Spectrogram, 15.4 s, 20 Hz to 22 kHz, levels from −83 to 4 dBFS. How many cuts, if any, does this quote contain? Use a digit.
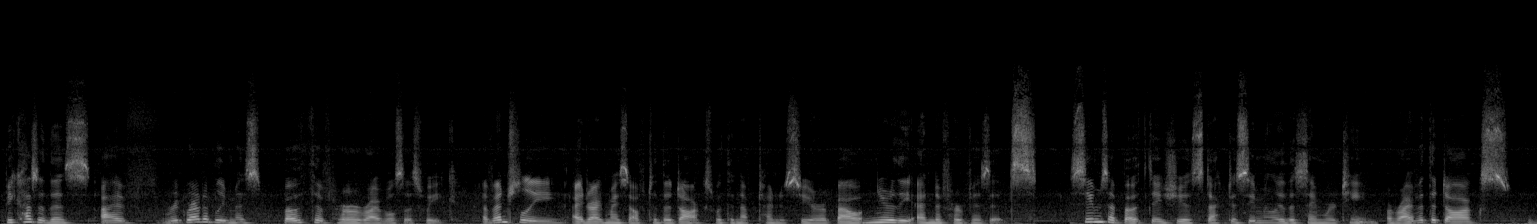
2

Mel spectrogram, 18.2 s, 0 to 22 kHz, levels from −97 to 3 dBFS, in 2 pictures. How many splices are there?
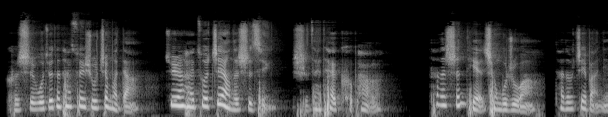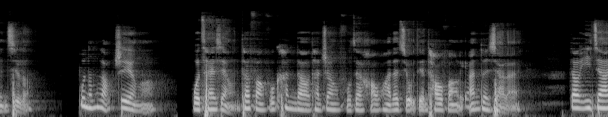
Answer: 3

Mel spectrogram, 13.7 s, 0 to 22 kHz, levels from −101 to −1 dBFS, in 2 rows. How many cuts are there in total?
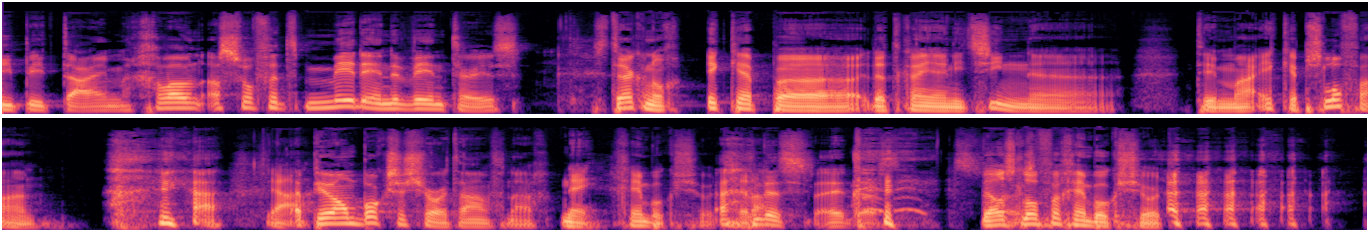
0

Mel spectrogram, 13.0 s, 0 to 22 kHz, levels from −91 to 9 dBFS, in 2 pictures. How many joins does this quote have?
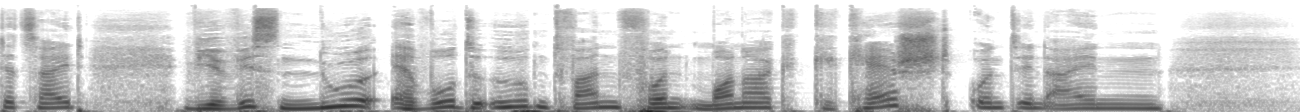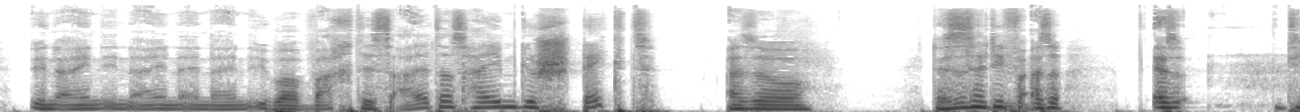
1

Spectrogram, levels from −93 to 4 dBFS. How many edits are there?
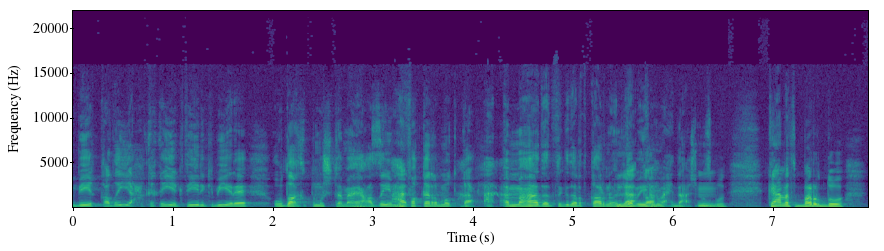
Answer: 1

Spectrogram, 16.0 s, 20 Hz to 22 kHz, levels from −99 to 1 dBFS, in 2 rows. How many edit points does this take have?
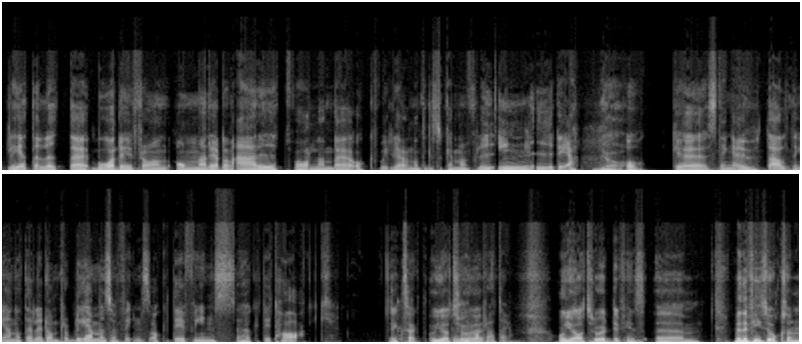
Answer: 0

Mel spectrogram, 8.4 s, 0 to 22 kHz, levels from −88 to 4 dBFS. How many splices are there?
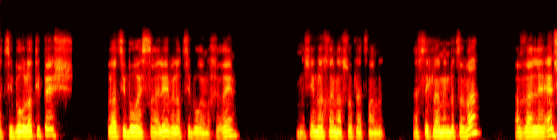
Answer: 1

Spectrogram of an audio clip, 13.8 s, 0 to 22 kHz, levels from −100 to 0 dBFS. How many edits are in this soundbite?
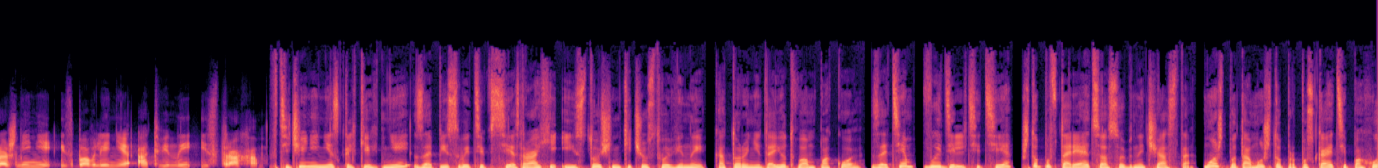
2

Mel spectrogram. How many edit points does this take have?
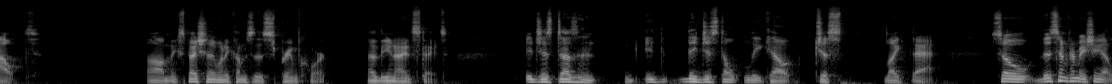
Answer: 1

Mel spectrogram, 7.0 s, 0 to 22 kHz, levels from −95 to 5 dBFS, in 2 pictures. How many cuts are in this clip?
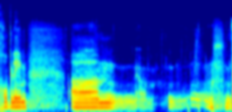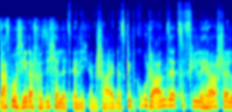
0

